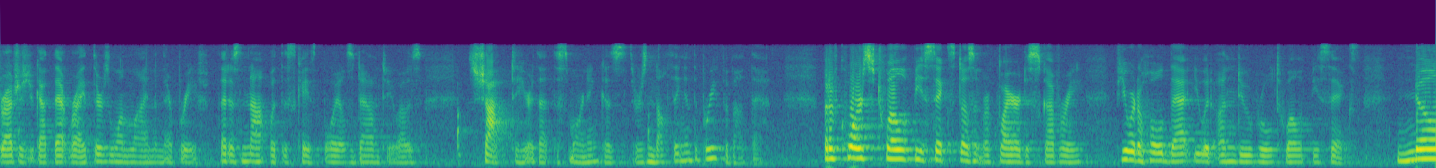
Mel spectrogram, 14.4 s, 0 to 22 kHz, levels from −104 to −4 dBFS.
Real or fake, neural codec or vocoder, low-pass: real; none; 7.2 kHz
